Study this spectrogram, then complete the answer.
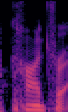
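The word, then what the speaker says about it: Alcántara: Is it Alcantara or Alcantra? I think Alcantra. It's Alcantra. Alcantra. Feel like we do talk about Yeah, we talk about No, it is Alcantra.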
